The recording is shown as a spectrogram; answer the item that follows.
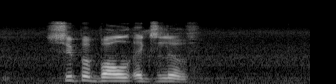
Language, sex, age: English, male, 19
